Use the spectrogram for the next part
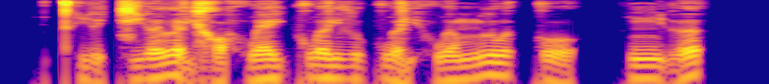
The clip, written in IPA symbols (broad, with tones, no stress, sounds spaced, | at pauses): t̪ʰ i˧˩ ə̯ t͡ɕ i˨˦ ə̯ l ə̰˧˨ j ɣ ɔ˧˩ h w ɛ˧ j k w ə˧ j l u˨˦ k w ə̰˧˨ j h w əː˨˦ m l u˧ ə̯ k o˧˩˨ | ɲ ɨ̰˧˥ ə̯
